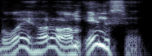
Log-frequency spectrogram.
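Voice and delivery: high, protesting voice. Acting out an imagined court scene as the accused: acting out a defendant. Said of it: "I'm like".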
